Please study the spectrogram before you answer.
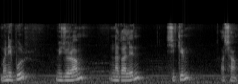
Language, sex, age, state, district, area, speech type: Manipuri, male, 30-45, Manipur, Imphal West, urban, spontaneous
